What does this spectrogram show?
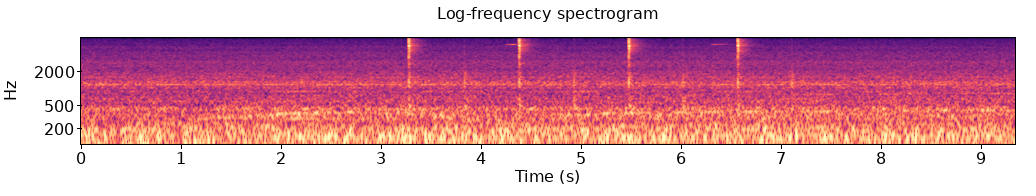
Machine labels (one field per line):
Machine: valve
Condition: normal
